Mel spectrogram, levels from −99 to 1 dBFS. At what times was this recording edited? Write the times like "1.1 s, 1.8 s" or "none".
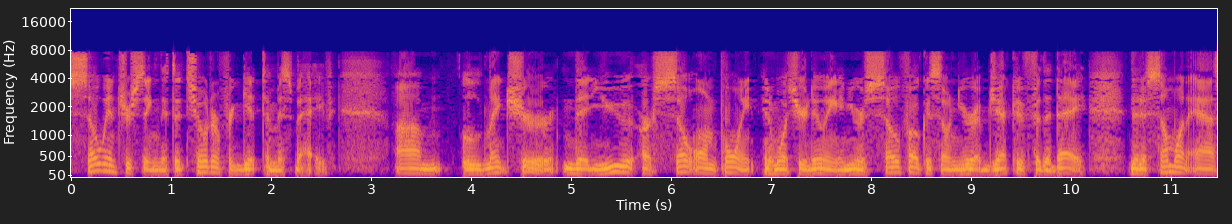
3.8 s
